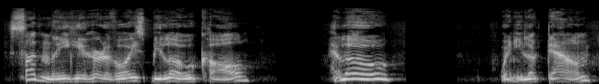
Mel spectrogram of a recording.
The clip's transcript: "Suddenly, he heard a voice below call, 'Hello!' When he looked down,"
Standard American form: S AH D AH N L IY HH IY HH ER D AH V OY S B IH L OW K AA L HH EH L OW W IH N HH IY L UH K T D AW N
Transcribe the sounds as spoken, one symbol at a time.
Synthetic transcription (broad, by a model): S AH D N L IY IY HH ER D AH V OY S B IH L OW K AA L HH EH L OW W IH N IY L UH K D AW N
